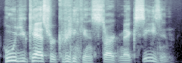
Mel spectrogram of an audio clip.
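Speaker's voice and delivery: ordinary talk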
